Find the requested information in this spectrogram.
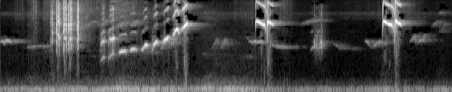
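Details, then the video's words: Sunda bush warbler singing actively, used as a lure recording: scattered sharp high chirps, then a quick rising series of thin whistled notes, followed by two piercing high notes about a second apart over a steady low hum. "pancingan tledekan gunung gacor"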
